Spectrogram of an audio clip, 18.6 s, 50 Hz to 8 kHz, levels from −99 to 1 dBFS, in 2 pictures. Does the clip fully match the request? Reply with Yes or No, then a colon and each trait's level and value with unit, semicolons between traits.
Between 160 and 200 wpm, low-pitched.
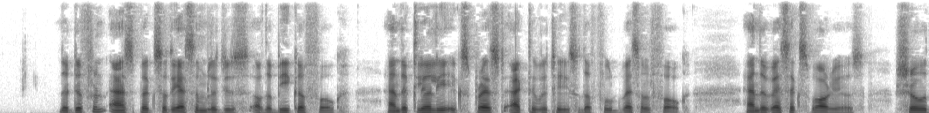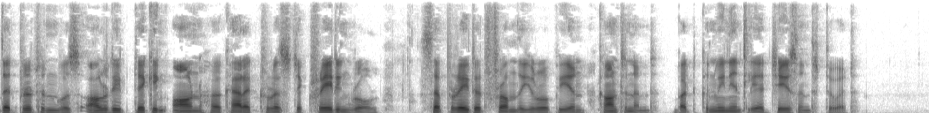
No: average, 145 wpm; low, 110 Hz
